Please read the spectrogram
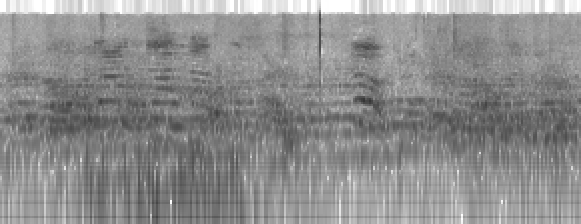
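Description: Children's voices and chatter, with high calls rising and falling in pitch, and one sharp click a little after two seconds in.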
